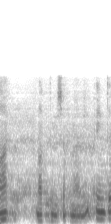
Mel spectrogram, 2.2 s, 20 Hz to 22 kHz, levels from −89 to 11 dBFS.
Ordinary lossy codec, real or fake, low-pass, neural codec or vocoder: none; fake; 5.4 kHz; codec, 16 kHz, 1 kbps, FunCodec, trained on LibriTTS, 50 frames a second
